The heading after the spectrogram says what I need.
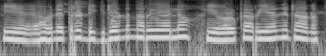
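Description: A woman's voice: mid-range voice, fairly even intonation, fast, warm tone, clean tone, no echo, highs cut off, natural voice. A woman voicing a stern, domineering middle-aged mother-in-law who scolds and boasts about her son. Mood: scolding.

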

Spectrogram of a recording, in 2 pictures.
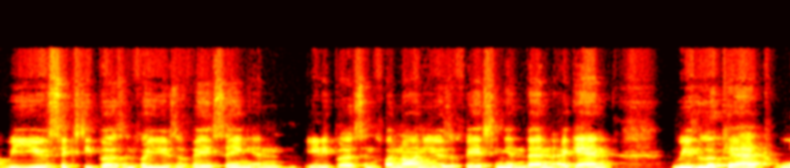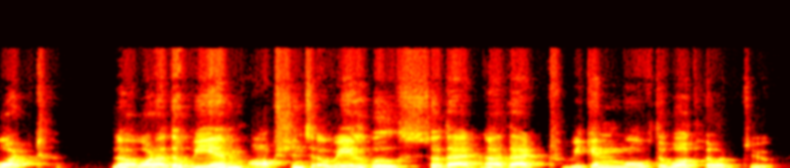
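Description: A man explaining a technical process on a video call, measured and methodical, with frequent pauses and "uh" fillers. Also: mid-range voice, steady tone, darkish tone. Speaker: product expert guest. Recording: echoey room.

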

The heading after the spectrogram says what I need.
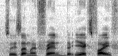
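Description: This guest, a man who grew up in Malaysia, chats about his road bike in an open parking garage at night for a casual interview, speaking a little fast in a mid-range voice. A noisy crowd sits behind the low-quality recording; he's animated, chatty, and full of fillers and restarts.

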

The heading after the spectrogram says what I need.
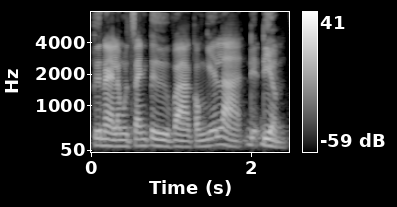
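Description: A man teaching a televised English test lesson, explaining answers patiently and slowly repeating English words for students to copy. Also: medium pitch, steady tone, a bit bright. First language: Vietnamese. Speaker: TOEIC teacher.

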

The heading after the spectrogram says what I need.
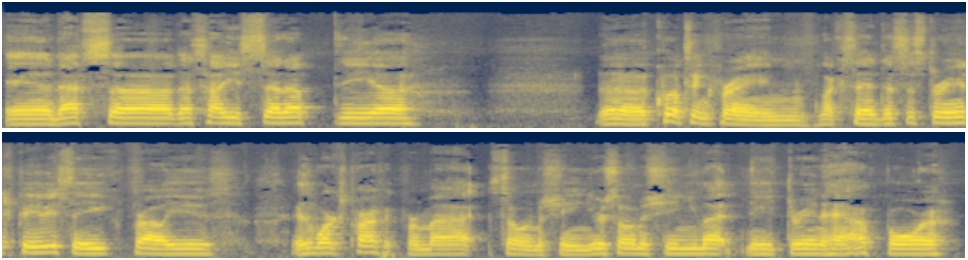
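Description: With a cold stuffing up his warm, steady, medium-pitched voice, a man talks at normal speed through a rambling, no-frills how-to demonstration. He's a DIY channel host working in a sewing room and recording on a handheld phone.

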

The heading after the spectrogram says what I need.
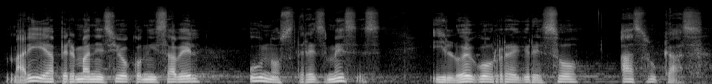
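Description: A man serving as priest at Mass, reading the Gospel and preaching in a slow, solemn, measured way. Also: medium pitch, fairly even intonation, a little mellow. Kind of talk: liturgical Gospel reading and homily. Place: church during Mass. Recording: long church reverb.

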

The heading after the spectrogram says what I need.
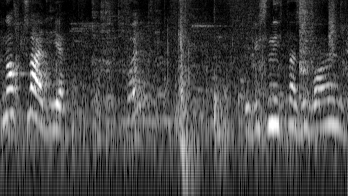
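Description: Brief: an outspoken young waitress, higher voice, old TV soundtrack with faint hiss. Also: female voice, animated, a little slow. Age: young adult. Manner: defiant, outspoken. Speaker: waitress, innkeeper's daughter. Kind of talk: 1960s TV drama acting.

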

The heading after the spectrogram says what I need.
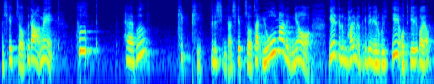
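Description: A young woman with a Busan Gyeongsang accent lecturing an English test-prep class, animated and constantly checking that students follow. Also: medium pitch, fast, lo-fi sound. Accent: Busan Gyeongsang Korean. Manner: animated, keeps checking understanding with rhetorical questions.

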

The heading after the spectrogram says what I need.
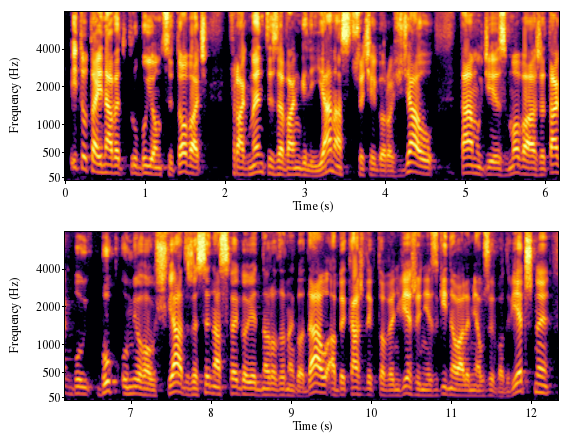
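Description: A man's voice: fairly low pitch, expressive, fairly quick. A middle-aged Polish pastor delivers a sermon from a lectern microphone in a church hall. He builds earnest, emphatic rhetorical questions, broken up by frequent hesitant fillers. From Poland.

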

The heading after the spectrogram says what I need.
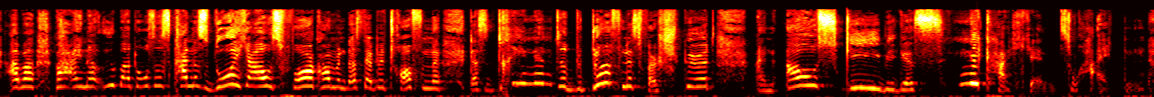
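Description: A woman doing a calm old grandpa. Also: very high voice, voice pushed up, heavily acted. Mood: calm, explaining. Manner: slow and deliberate, measured. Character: calm older male grandfather, gently firm. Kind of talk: audiobook character voice.

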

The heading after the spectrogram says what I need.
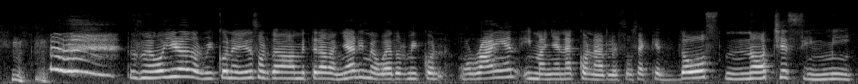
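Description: A high-voiced woman talks straight to her camera at home. She is chatty and giggly, and she acts out short exchanges between herself and others as she tells them. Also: animated, moderate pace. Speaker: vlogger. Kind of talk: casual family vlog chat. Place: home in the United States. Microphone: handheld camera.

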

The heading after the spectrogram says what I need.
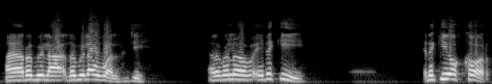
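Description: A man teaching Arabic letters to a class, calling on students by name and repeating letter sounds slowly. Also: high voice, a little mellow, no room sound, highs cut off.

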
